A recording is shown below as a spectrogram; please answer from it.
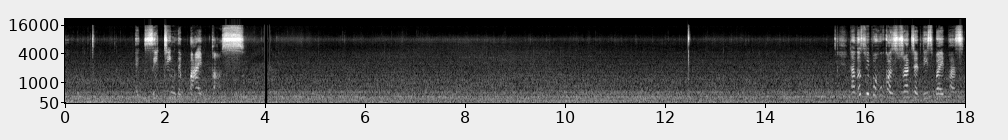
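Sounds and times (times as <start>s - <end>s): car engine and road noise: 0.0s - 18.0s.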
